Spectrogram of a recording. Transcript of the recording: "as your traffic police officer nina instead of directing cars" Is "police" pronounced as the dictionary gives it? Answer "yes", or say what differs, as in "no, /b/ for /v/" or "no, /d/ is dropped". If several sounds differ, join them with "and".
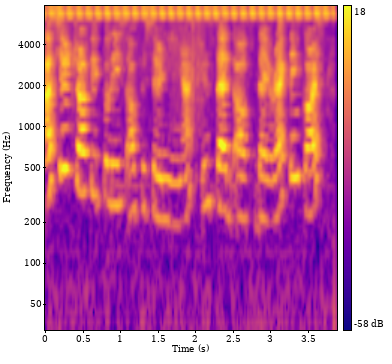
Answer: yes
